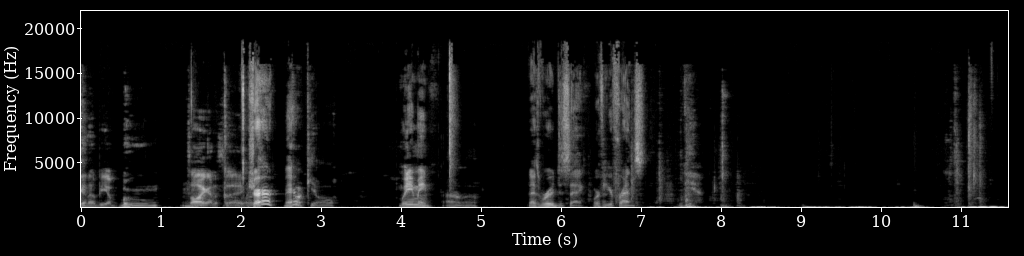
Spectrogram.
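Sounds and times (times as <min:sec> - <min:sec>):
speech: 0:00.0 - 0:03.3, 0:04.0 - 0:05.0, 0:05.6 - 0:07.8
door rattling and scraping as it closes: 0:06.4 - 0:08.4
door dull low thumps: 0:07.0 - 0:08.4.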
